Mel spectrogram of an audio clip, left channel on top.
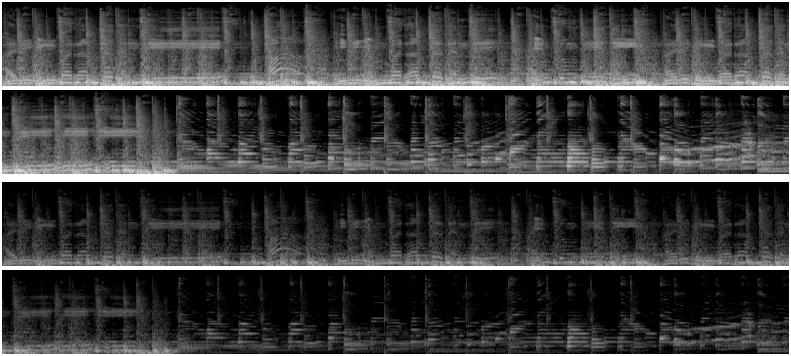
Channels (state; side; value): quieter; right; 14.3 dB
